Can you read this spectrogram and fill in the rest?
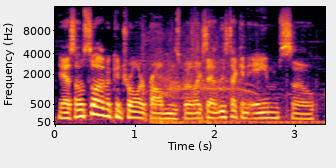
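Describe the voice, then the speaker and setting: A man's voice: mid-range voice, quick pace. A man casually commentating on his live gameplay with a wry, sarcastic manner. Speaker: game streamer. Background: music.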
